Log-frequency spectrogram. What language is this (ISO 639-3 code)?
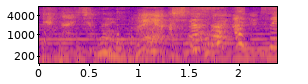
jpn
